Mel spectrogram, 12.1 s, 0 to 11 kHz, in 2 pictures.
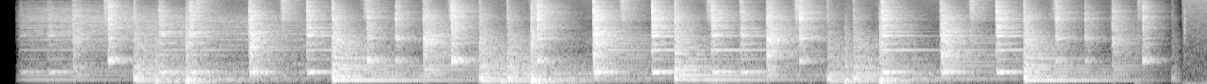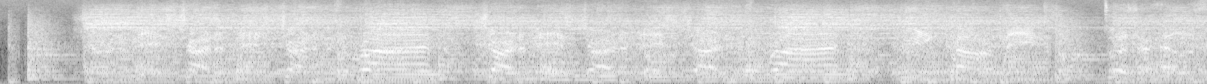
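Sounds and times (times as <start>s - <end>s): cowbell-like percussion hits: 0.1s - 8.6s
drum kit beat: 0.1s - 12.0s.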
